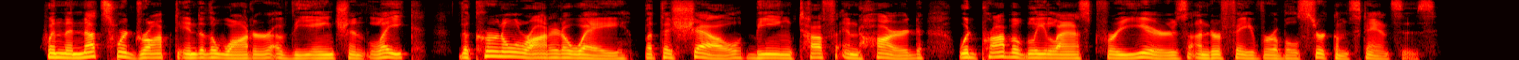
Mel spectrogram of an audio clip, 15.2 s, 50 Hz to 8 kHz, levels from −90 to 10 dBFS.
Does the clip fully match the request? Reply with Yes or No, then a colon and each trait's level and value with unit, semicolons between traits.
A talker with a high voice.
No: low, 130 Hz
